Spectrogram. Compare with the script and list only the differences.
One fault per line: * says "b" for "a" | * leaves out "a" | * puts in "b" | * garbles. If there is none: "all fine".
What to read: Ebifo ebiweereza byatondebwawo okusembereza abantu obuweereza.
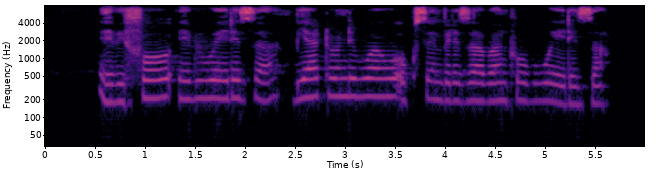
all fine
